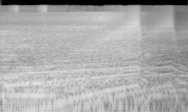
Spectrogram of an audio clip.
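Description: Electronic logo sting: a whoosh and tones rising in pitch over a steady low bed, breaking off abruptly near the end and fading away.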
